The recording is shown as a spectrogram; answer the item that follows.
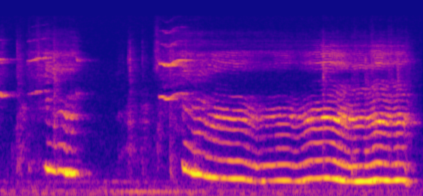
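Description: Large dog whining at a paused TV show: a short falling whine about half a second in, then a long, drawn-out whine from just before two seconds in that drops in pitch and holds with a slight waver until the end. It is the dog complaining because his show has been paused.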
